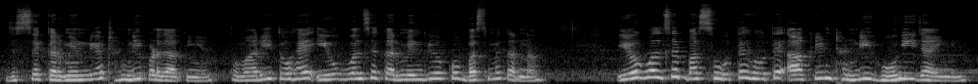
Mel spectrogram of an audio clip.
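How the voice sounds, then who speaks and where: A woman reading spiritual teachings aloud as a steady, measured recitation. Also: a little high, a little hiss or hum.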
